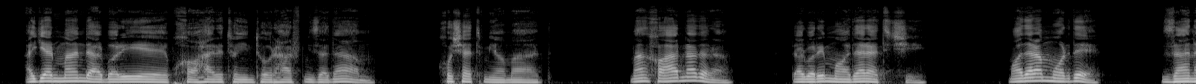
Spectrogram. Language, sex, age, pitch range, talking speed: Persian, male, 30-49, 105-140 Hz, 100 wpm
